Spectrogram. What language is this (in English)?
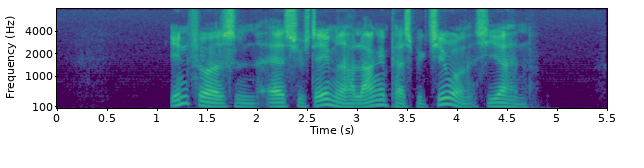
Danish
